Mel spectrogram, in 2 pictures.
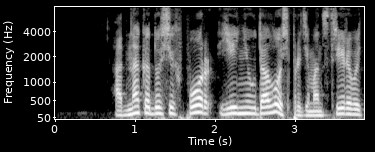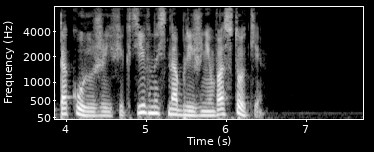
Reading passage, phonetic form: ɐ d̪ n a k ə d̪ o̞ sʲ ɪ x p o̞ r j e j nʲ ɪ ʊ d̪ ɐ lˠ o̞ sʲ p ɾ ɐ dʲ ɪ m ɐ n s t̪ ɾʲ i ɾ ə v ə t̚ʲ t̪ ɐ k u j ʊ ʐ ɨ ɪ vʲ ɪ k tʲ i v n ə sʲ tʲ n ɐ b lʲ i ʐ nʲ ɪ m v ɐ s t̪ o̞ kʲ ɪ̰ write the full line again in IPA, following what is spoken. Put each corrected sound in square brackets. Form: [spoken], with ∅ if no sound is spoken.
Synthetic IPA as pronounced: ɐ d̪ n a k ə d̪ o̞ sʲ ɪ x p o̞ r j e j nʲ ɪ ʊ d̪ ɐ lˠ o̞ sʲ p ɾ [ə] dʲ ɪ m ɐ n s t̪ ɾʲ i ɾ ə v ə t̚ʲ t̪ ɐ k u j ʊ ʐ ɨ ɪ [fʲ] ɪ k tʲ i v n ə sʲ tʲ n ɐ b lʲ i ʐ nʲ ɪ m v ɐ s t̪ o̞ kʲ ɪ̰

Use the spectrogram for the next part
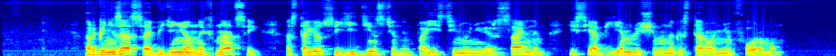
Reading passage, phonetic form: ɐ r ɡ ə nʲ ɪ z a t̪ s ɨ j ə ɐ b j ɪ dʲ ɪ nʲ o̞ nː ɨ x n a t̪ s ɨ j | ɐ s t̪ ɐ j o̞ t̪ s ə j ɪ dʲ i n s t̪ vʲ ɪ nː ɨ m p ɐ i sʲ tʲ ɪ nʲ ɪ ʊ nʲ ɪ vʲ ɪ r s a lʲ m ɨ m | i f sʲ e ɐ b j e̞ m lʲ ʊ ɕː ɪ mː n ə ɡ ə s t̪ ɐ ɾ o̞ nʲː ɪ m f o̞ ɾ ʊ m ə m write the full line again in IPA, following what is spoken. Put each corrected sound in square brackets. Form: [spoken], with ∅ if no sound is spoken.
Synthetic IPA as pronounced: ɐ r ɡ ə nʲ ɪ z a t̪ s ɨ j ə ɐ b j ɪ dʲ ɪ nʲ o̞ nː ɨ x n a t̪ s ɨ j | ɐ s t̪ ɐ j o̞ t̪ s ə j ɪ dʲ i n s t̪ vʲ ɪ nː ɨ m p ɐ i sʲ tʲ ɪ nʲ ɪ ʊ nʲ ɪ vʲ ɪ r s a lʲ [n] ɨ m | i f sʲ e ɐ b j e̞ m lʲ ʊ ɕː ɪ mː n ə ɡ ə s t̪ ɐ ɾ o̞ nʲː ɪ m f o̞ ɾ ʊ m ə m

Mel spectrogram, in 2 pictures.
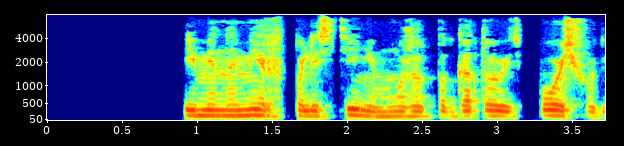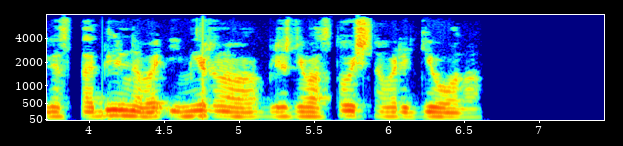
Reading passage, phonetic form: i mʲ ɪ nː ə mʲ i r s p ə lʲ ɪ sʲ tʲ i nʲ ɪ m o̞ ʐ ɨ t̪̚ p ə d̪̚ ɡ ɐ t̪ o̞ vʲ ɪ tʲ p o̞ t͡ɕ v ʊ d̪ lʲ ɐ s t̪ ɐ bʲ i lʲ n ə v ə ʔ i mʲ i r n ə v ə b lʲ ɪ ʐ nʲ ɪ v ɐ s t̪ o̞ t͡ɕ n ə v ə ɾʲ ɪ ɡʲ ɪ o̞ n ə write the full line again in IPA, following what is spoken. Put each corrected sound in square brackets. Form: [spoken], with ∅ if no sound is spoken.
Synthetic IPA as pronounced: i mʲ ɪ nː ə mʲ i r [f] p ə lʲ ɪ sʲ tʲ i nʲ ɪ m o̞ ʐ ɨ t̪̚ p ə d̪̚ ɡ ɐ t̪ o̞ vʲ ɪ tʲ p o̞ t͡ɕ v ʊ d̪ lʲ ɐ s t̪ ɐ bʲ i lʲ n ə v ə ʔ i mʲ i r n ə v ə b lʲ ɪ ʐ nʲ ɪ v ɐ s t̪ o̞ t͡ɕ n ə v ə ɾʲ ɪ ɡʲ ɪ o̞ n ə

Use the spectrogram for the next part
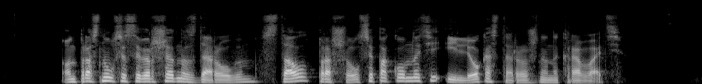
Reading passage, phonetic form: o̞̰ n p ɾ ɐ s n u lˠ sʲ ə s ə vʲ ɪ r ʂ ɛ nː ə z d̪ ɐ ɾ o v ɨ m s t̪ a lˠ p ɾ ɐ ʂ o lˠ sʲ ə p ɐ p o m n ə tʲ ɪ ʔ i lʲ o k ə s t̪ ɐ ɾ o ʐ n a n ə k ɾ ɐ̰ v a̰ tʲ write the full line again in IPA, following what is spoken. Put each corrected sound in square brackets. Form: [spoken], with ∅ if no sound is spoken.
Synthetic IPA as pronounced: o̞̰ n p ɾ ɐ s n u lˠ sʲ ə s ə vʲ ɪ r ʂ ɛ nː ə z d̪ ɐ ɾ o v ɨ m s t̪ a lˠ p ɾ ɐ ʂ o lˠ sʲ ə p ɐ [k] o m n ə tʲ ɪ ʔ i lʲ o k [ɐ] s t̪ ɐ ɾ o ʐ n [ə] n ə k ɾ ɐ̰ v a̰ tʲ

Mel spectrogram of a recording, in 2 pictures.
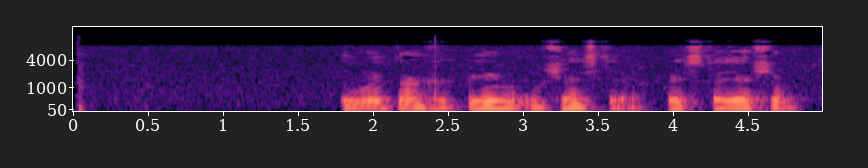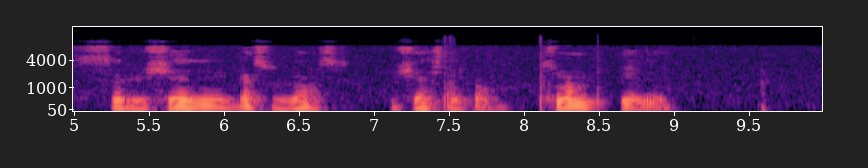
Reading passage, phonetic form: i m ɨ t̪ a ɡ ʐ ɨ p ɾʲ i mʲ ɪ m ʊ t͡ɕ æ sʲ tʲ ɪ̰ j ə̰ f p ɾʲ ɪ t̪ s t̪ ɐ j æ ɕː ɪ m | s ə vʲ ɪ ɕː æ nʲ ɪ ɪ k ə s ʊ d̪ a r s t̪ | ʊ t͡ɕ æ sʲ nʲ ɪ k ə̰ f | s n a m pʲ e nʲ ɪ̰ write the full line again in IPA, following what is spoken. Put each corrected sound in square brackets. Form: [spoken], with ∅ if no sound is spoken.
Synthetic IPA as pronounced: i m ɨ t̪ a ɡ ʐ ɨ p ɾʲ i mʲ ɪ m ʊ t͡ɕ æ sʲ tʲ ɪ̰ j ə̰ f p ɾʲ ɪ t̪ s t̪ ɐ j æ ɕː ɪ m | s ə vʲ ɪ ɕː æ nʲ ɪ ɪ [ɡ] ə s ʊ d̪ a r s t̪ | ʊ t͡ɕ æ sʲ nʲ ɪ k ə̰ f | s n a m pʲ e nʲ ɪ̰

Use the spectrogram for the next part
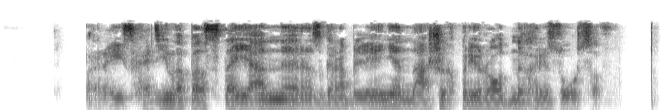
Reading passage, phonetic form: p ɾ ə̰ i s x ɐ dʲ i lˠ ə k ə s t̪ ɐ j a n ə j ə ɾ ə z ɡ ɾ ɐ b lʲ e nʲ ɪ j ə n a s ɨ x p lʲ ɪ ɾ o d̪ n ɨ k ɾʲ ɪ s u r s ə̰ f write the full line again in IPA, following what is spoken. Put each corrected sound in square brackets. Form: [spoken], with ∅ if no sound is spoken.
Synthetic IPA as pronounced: p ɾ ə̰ [ɪ] s x ɐ dʲ i lˠ ə [p] ə s t̪ ɐ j a [nː] ə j ə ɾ ə z ɡ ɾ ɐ b lʲ e nʲ ɪ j ə n a [ʂ] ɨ x p [ɾʲ] ɪ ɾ o d̪ n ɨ [x] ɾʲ ɪ s u r s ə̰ f

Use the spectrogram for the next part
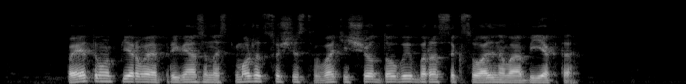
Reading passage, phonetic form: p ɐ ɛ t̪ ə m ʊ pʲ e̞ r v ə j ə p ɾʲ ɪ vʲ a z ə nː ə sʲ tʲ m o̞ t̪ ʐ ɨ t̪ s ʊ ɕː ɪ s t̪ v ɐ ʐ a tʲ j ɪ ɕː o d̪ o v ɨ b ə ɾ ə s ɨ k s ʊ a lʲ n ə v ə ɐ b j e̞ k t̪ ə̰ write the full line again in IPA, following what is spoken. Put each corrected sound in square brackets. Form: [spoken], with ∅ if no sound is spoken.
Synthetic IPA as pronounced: p ɐ ɛ t̪ ə m ʊ pʲ e̞ r v ə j ə p ɾʲ ɪ vʲ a z ə nː ə sʲ tʲ m o̞ [∅] ʐ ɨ t̪ s ʊ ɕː ɪ s t̪ v ɐ [v] a tʲ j ɪ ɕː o d̪ o v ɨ b ə ɾ ə s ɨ k s ʊ a lʲ n ə v ə ɐ b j e̞ k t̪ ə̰

